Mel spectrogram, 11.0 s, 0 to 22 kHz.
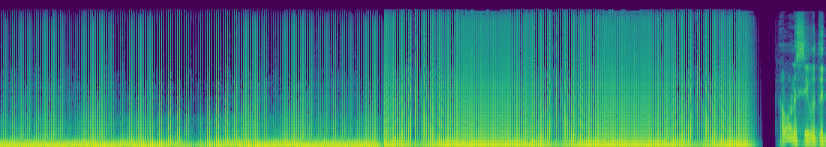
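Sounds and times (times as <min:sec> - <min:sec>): synthesizer bass note: 0:00.0 - 0:10.2.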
